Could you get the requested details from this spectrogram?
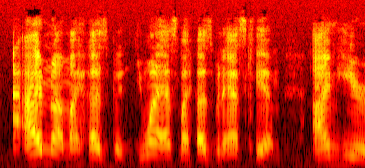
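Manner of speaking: ordinary delivery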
